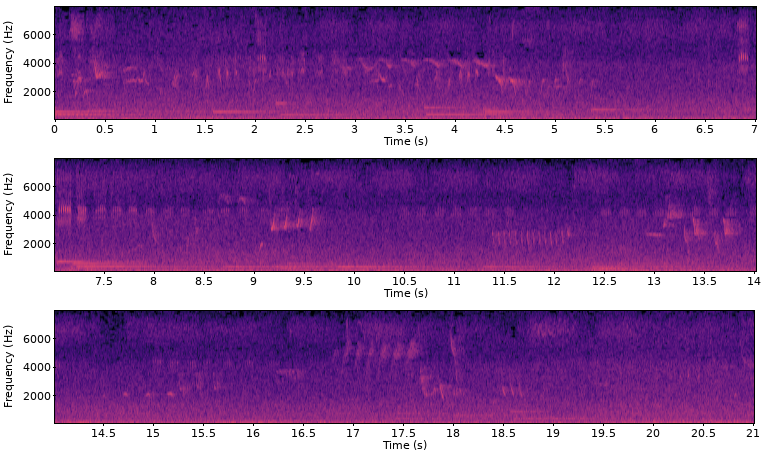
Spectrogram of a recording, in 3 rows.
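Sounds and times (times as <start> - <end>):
bird trill: 0.0 - 14.1
small birds chirping: 0.0 - 21.0.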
